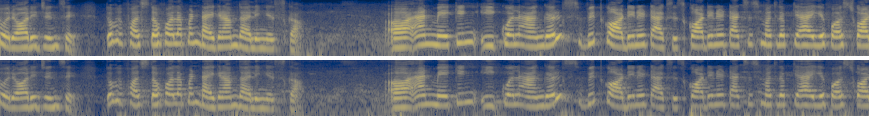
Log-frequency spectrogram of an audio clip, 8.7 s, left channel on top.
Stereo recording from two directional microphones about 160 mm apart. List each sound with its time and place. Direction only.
0.0 s a woman's voice: 30° left (ahead or behind)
